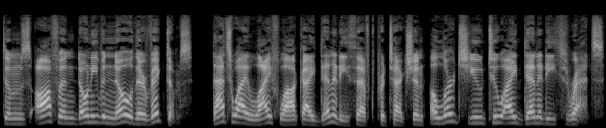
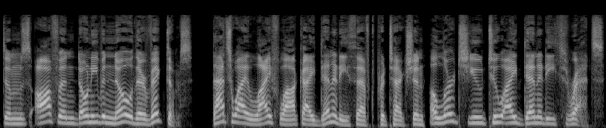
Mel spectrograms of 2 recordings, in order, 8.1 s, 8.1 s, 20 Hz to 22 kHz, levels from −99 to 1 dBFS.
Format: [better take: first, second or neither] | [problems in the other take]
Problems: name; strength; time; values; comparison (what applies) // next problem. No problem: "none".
second | thin; very; fading below 500 Hz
